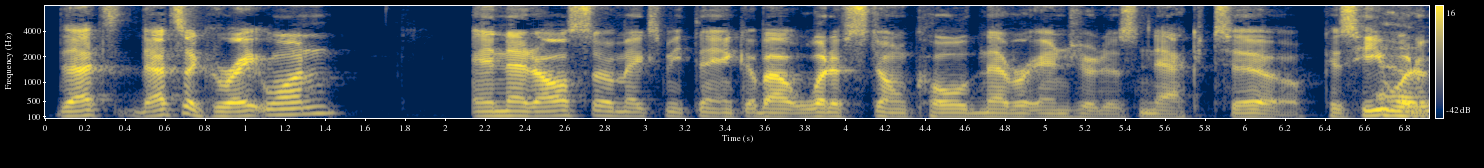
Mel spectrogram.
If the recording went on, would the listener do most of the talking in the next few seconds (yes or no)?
no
